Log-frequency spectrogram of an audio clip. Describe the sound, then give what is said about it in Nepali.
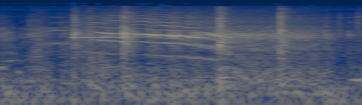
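A door creaks open with a thin, high squealing hinge that wavers in pitch, broken by a few short sharp clicks. “कति बेर लगाए कि जाबो ढोका खोल्न पनि।”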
